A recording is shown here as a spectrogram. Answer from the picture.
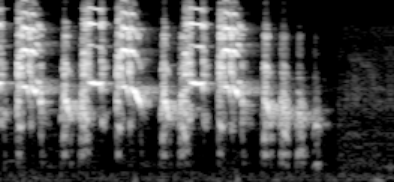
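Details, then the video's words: Grey francolin, locally called sabz dakni teetar, giving a loud, harsh, rhythmic call: about seven ringing, scratchy phrases repeated roughly every third of a second, fading toward the end, then silence. "Sabz dakni teetar ki awaaz"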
